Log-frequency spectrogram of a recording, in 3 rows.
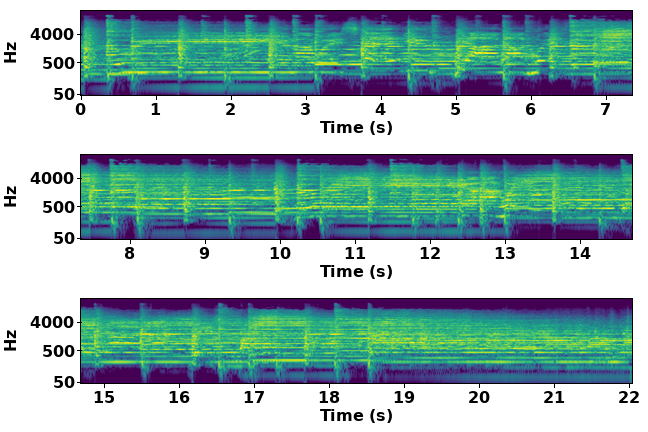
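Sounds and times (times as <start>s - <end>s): man singing: 0.0s - 21.2s
live rock band playing: 0.0s - 22.0s.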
